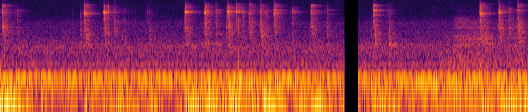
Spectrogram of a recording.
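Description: Keys on a computer keyboard being typed while text is entered in Vim, quick quiet clicks coming in short bursts with brief pauses against a low room hum, one instant of dropout, no speech.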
